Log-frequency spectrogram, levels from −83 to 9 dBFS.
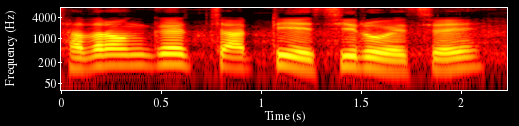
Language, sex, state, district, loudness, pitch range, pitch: Bengali, male, West Bengal, Alipurduar, -16 LUFS, 140-175 Hz, 160 Hz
